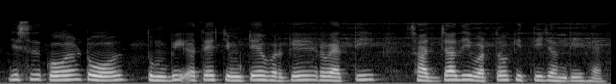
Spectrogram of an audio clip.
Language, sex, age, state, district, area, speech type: Punjabi, female, 60+, Punjab, Jalandhar, urban, spontaneous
